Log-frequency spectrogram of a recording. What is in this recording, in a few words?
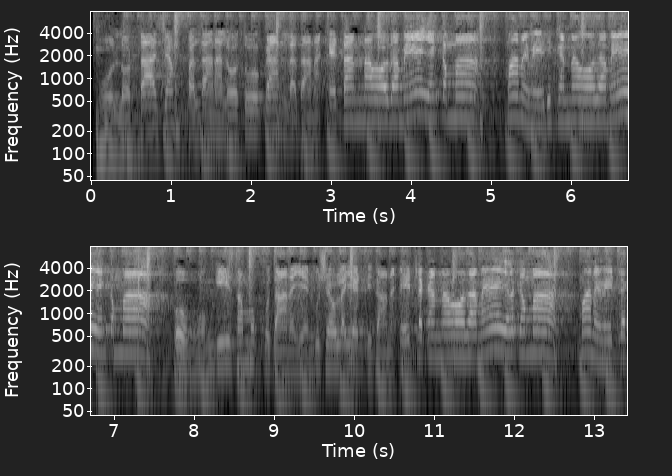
Comedy - Telugu; Yenkamma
